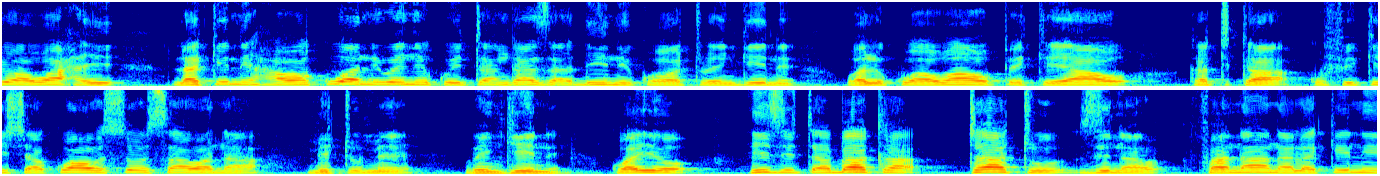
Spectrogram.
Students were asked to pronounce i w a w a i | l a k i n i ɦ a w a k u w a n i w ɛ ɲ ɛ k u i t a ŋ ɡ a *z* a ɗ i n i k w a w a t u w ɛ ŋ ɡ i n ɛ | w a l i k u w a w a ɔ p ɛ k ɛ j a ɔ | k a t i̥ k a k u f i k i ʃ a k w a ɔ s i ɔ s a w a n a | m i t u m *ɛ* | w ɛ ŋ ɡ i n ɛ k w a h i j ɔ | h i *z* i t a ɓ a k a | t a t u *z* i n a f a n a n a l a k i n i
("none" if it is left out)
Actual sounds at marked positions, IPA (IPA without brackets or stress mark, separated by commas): z, ɛ, z, z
